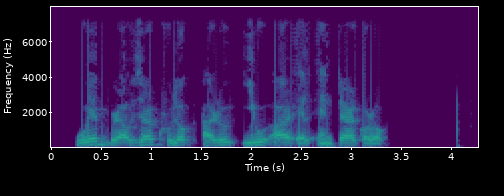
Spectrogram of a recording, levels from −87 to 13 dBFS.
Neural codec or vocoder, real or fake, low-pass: none; real; 7.2 kHz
